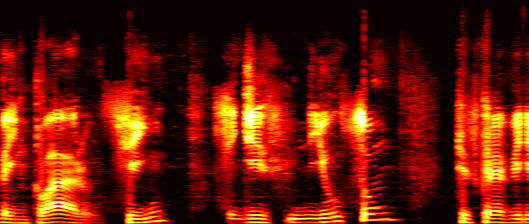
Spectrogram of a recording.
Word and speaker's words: Nielson: diz Nilson, se escreve Nelson, mas se diz Nilson. Só que durante o vídeo eu vou continuar falando Nielson, porque já é um costume, mas quando eu falo Nielson, já entenda que é a pronúncia correta é Nilson.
